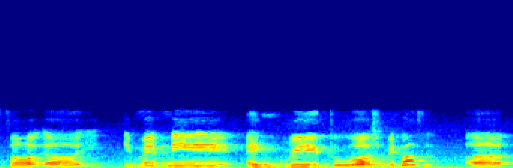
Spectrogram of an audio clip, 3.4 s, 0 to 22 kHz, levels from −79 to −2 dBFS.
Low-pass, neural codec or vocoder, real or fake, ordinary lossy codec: none; none; real; none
